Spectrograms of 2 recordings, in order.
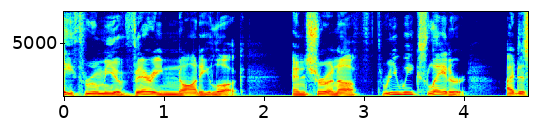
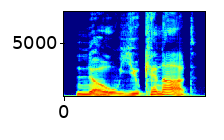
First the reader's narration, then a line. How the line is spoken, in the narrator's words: replied firmly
